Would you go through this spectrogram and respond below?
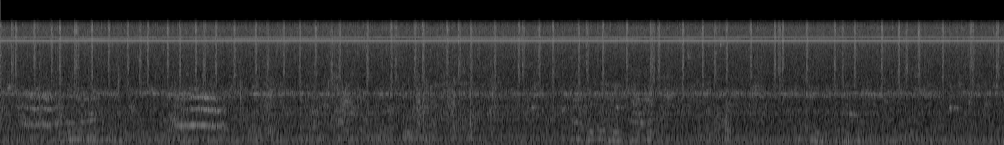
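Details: Kitten playing with its mother; a few faint, curving mews, rising then falling, sound in the first three seconds and again later, over a steady low electrical hum and household background noise.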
